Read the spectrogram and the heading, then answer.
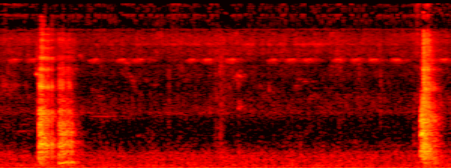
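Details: A pet macaw, after playing and throwing its toy away, gives a harsh, raspy double squawk, then one more loud squawk about five seconds later, over a steady background hum and faint insect-like buzzing.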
